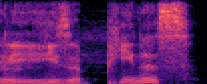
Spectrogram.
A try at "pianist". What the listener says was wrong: He's a pianist. Pianist with a T. Pianist.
